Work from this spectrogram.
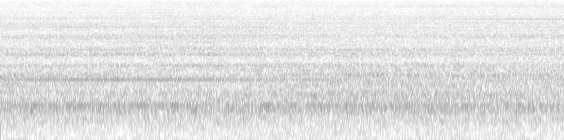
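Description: Steady, even rush of hot air blowing from a heat gun during a Ford Edge EVAP purge valve replacement, a constant whooshing drone with no breaks.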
